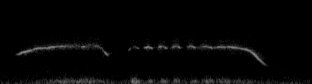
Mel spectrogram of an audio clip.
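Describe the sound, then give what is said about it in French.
A night guard officer's whistle shrills in two long, steady blasts in a public garden at night, the second with a slight trilling warble before it drops off at the end, over a low background rumble. “L'agent se met à siffler.”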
